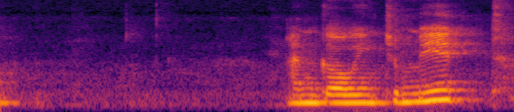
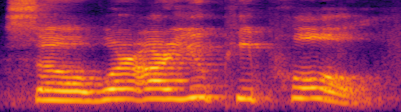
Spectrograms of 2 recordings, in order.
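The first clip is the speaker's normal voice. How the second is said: calling out; 5 semitones higher, 3 dB louder than usual. Real, not acted. Calling out to absent viewers.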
